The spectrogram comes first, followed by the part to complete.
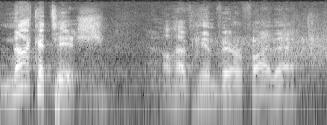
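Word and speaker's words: Natchitoches: a town in louisiana i'm told is pronounced nakatish i'll have him verify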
